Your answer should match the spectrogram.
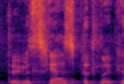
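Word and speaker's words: Mxyzptlk: Mizyezplitlik. – It's just like it's spelled. – Mizyezplitlik. – Mizyezplitlik. There's no sh sound.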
